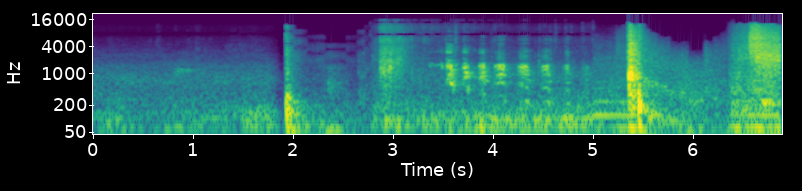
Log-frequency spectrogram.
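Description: A thrown balloon bursts with a sharp pop about two seconds in, followed by shrieking and laughter. A second, louder sharp smack comes about five and a half seconds in.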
